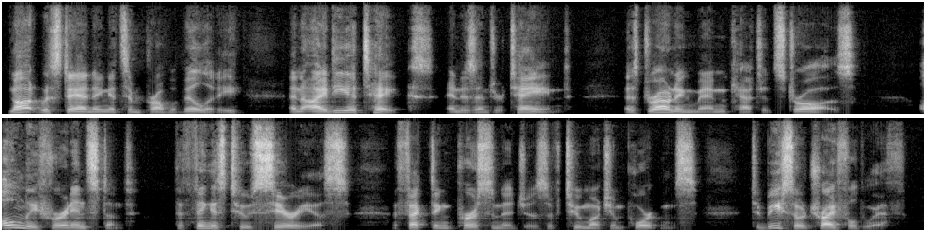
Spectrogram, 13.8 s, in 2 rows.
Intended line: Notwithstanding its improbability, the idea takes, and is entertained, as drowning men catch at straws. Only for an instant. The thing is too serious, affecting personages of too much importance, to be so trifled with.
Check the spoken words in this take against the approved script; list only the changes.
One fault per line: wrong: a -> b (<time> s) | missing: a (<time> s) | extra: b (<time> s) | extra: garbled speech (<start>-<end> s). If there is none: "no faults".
wrong: the -> an (2.1 s)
